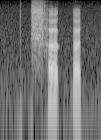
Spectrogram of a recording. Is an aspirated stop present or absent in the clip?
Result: present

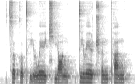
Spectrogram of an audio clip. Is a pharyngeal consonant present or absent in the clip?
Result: absent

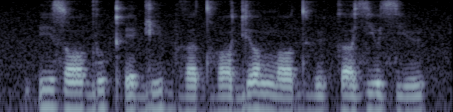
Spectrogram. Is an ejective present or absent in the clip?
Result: present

